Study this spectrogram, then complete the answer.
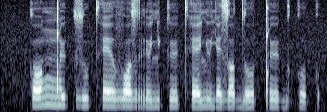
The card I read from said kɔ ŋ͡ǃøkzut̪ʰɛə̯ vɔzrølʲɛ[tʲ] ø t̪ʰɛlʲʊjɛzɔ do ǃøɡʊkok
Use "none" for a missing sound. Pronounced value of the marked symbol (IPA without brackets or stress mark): k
